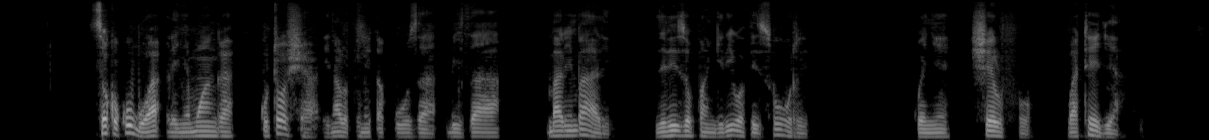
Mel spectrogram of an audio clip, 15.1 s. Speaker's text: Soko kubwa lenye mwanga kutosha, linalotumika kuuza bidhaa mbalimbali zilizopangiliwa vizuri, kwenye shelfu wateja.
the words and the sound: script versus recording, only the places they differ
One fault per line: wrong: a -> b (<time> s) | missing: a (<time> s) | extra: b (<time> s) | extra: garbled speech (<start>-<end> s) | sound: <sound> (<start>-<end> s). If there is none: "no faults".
no faults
